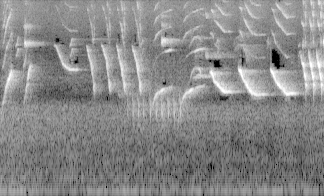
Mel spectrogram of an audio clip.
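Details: Canary singing in metralha style: a rapid series of clear downslurred whistles, about three per second, running into a dense rattling trill, with a faint pulsed trill underneath, loud and close.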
